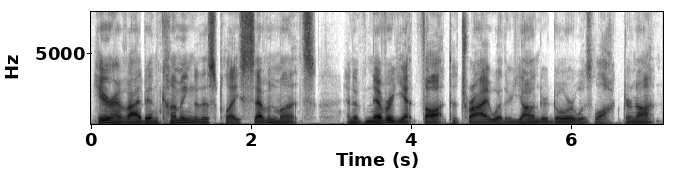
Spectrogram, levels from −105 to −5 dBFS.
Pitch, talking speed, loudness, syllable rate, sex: 115 Hz, 200 wpm, -17 LUFS, 4.8 syllables/s, male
